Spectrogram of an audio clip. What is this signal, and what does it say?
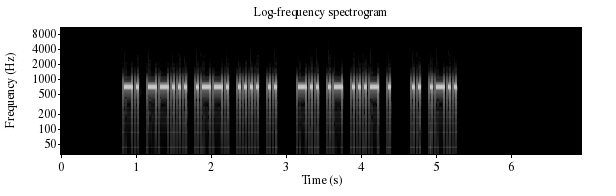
Morse code, heard as a keyed tone, about 32 wpm, 700 Hz. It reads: N7PHI DAVE IL
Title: K1USN SST QSO Practice - 30wpm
